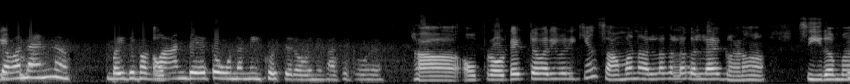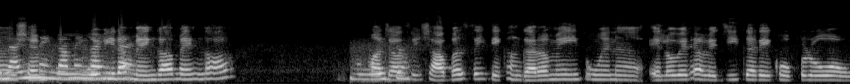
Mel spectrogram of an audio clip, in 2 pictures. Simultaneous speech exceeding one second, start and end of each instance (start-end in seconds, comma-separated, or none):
8.5-10.2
